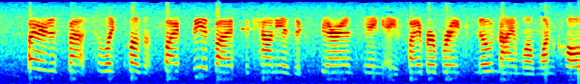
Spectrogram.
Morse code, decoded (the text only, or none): none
